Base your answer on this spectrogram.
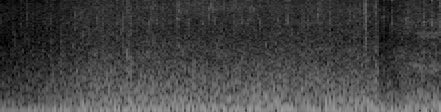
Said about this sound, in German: freut sich Michael Patterson im Boot auf dem dschungelgerahmten Essequibo-Fluss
